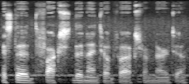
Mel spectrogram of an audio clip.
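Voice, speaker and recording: A man with a very deep, low voice chats casually, giving short, easygoing replies and laughing often. A faint hiss sits under his voice. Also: flat delivery, a little fast. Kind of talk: casual chat.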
